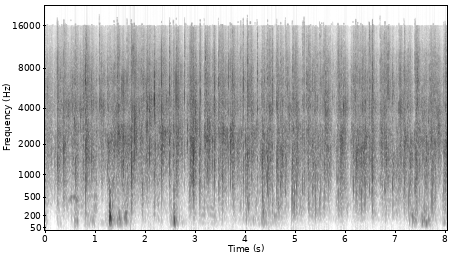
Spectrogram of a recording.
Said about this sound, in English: I told you, I'm not used to people clapping for me.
